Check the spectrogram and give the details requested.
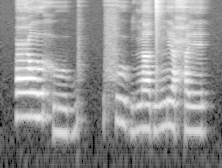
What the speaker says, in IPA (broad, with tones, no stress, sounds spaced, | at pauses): ʕ ɔ˥ ʊ̯ h u˩ b | f u˥˩ b ŋ a˧ d ŋ ɪ˥˩ ħ ɪ˧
